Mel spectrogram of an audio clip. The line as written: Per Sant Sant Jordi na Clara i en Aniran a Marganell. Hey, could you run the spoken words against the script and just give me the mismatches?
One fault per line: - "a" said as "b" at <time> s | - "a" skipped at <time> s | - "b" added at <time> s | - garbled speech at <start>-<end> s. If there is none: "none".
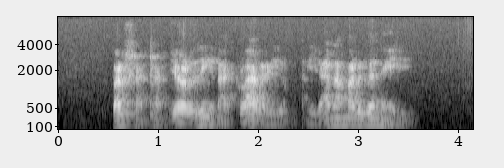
none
